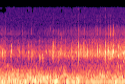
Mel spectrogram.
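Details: A group of sperm whales, heard via directional hydrophone in the open ocean toward Timor in the Coral Triangle, echolocate while diving to hunt squid, many clicks blending into a dense patter like a horse race.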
